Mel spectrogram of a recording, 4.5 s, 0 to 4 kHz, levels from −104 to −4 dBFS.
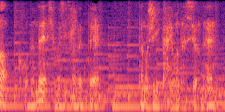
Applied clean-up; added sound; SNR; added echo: none; none; none; none.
